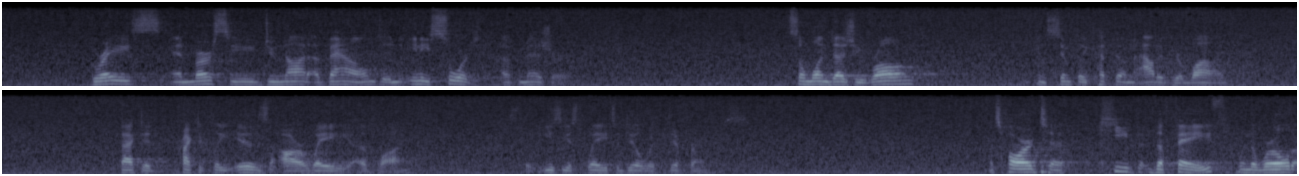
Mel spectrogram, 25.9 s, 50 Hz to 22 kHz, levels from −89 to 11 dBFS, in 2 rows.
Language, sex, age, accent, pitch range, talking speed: English, male, 40-59, American, 120-160 Hz, 120 wpm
